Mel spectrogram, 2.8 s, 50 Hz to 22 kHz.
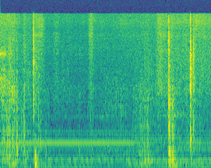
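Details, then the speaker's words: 1965 Ford Mustang fastback restomod, electronic fuel pump switchable on/off, key on: faint steady electric hum of the fuel pump under a few clicks and handling noises; normal fuel pump operation. "so gauges work you can hear the the fuel"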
